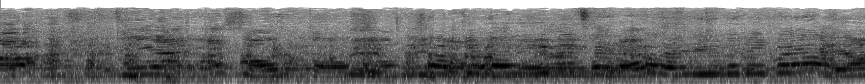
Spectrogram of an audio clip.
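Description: Chatter of several people talking at once, with no clear music playing.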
